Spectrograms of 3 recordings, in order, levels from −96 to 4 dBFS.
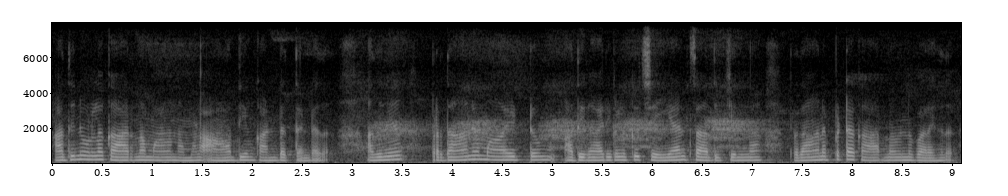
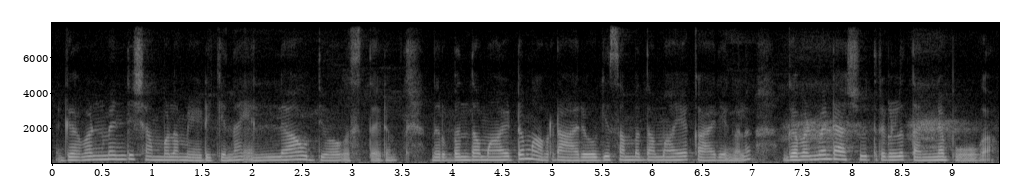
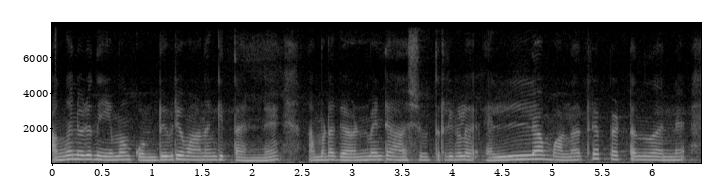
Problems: background sounds at intervals, low volume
